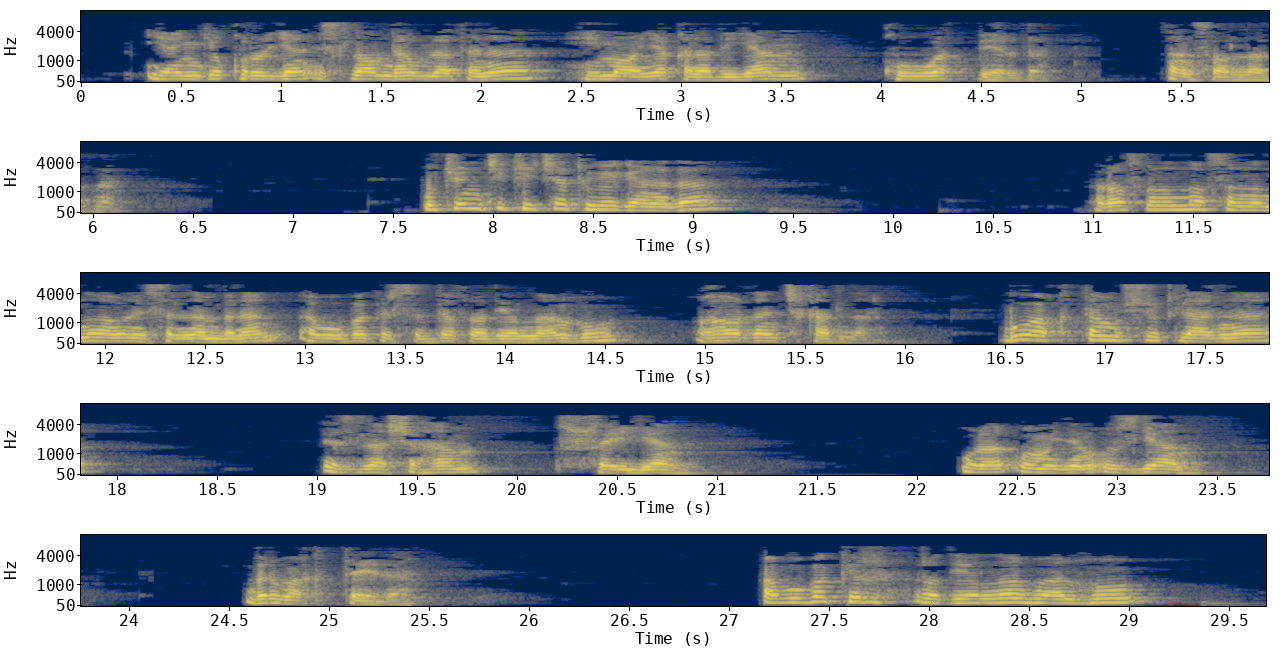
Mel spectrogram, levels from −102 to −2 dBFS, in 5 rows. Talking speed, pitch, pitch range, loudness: 80 wpm, 165 Hz, 150-185 Hz, -20 LUFS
